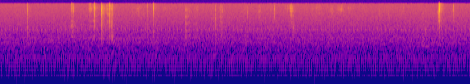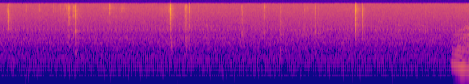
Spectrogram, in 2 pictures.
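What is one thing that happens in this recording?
Small plastic parts click and tap.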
